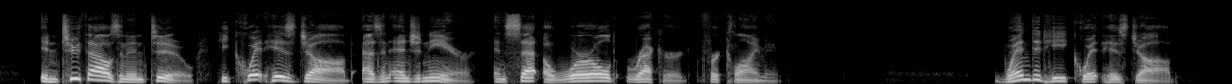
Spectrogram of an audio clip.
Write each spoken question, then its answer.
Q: When did he quit his job?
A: He quit his job in 2002.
